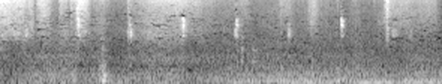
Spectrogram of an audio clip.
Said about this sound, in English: Oh, I'm in the car. About to set off. I feel massively nervous. I'm just trying to fight my way through the school run traffic in Portsmouth.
